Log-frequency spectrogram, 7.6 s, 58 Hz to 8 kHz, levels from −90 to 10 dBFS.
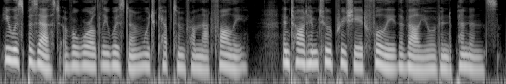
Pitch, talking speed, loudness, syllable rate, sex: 165 Hz, 180 wpm, -18 LUFS, 5.3 syllables/s, female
